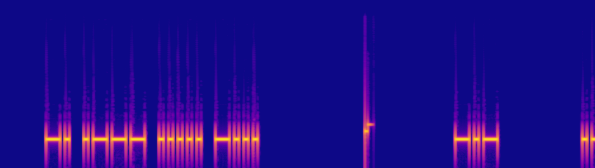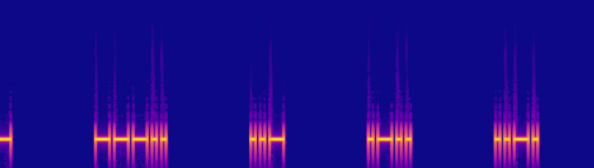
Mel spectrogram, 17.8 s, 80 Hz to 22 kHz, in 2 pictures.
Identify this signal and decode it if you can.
Morse code, heard as a keyed tone, about 17 wpm, spaced as for 8 wpm, 700 Hz. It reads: NJ5B KA8ULF
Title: USA Call Signs - 6x Character Spacing - 17wpm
